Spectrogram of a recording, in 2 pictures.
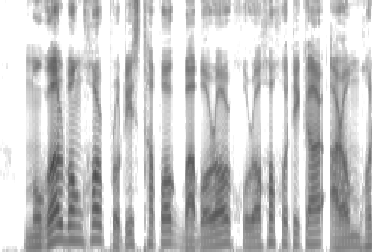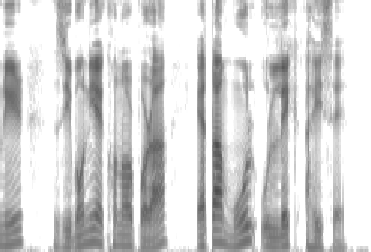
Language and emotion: Assamese, neutral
